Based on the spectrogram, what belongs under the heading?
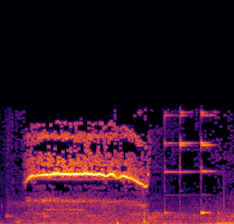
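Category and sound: animal, sheep and goats bleating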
